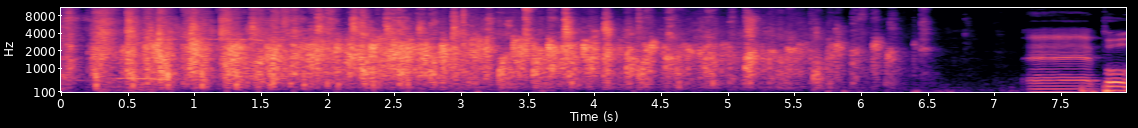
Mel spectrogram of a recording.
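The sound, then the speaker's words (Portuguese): A crowd applauds with dense, steady clapping that holds strong for about six seconds, then thins out and dies away before a voice starts speaking. “Barulho aí, pessoal.”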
